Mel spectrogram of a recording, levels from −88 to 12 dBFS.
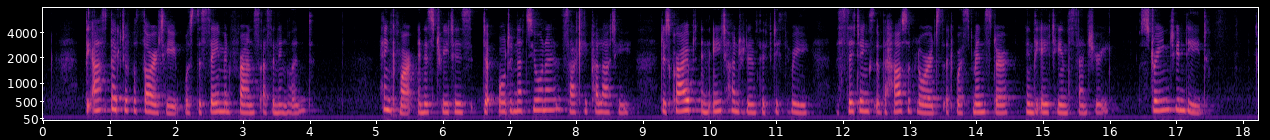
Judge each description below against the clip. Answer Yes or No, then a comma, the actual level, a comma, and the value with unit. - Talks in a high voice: Yes, high, 230 Hz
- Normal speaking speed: No, slow, 125 wpm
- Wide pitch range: No, average, 2.9 semitones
